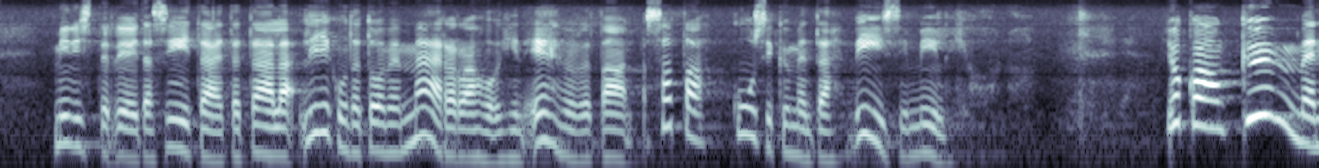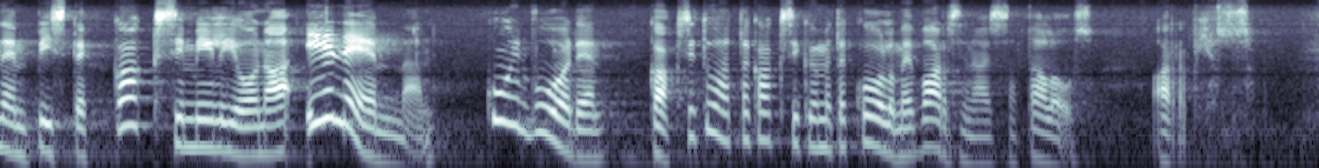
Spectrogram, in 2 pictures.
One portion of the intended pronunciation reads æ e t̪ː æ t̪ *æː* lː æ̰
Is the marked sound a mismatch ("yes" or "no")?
no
